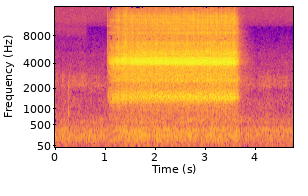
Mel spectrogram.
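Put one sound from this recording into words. A small electric motor spins with a steady high whine, then stops.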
